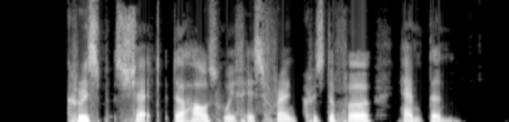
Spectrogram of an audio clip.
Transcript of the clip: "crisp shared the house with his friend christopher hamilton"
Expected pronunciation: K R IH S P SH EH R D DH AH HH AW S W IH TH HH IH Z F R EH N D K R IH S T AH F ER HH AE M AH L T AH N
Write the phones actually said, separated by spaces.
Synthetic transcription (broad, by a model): K R IH S P SH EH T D AH HH AW S W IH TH HH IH S F R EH N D K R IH S T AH F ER HH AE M T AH N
